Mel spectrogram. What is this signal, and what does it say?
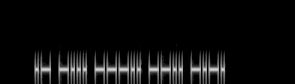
Morse code, heard as a keyed tone, about 40 wpm, 700 Hz. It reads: AB8ZC
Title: USA Call Signs 40wpm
